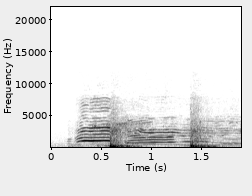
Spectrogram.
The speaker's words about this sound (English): Activists shout as RCMP break down the door of their protest trailer, parked across from Kinder Morgan's Burnaby Terminal for weeks.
